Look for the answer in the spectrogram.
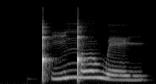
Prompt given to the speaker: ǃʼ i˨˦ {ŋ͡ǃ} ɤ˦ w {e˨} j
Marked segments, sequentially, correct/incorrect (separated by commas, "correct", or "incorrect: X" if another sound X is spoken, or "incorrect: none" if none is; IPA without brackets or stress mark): correct, correct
